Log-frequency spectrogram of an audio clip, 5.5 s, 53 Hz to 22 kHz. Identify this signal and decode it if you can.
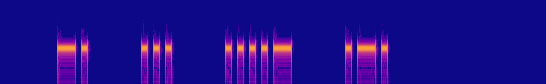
Morse code, heard as a keyed tone, about 20 wpm, spaced as for 11 wpm, 700 Hz. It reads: NS4R
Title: USA Call Signs - 4 Characters - 3x Character Spacing - 20wpm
